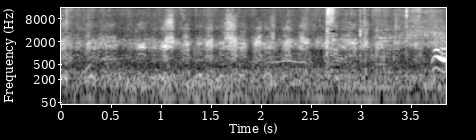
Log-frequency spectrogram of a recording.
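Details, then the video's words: A flock of farm ducks making a loud noise in a field after dashing into the water and back onto the bank; a constant rasping chorus of nasal quacks with sharper single calls standing out near the end. "The ducks ran happily into the water and quickly jumped ashore, making a loud noise in the field."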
